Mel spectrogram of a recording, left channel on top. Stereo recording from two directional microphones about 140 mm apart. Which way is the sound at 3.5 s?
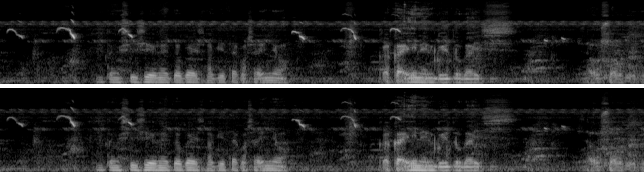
25° right (ahead or behind).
